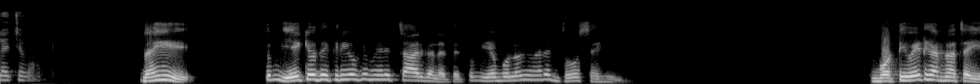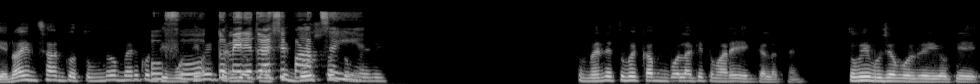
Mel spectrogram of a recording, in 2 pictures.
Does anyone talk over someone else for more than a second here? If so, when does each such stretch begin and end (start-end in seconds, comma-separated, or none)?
11.3-13.5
